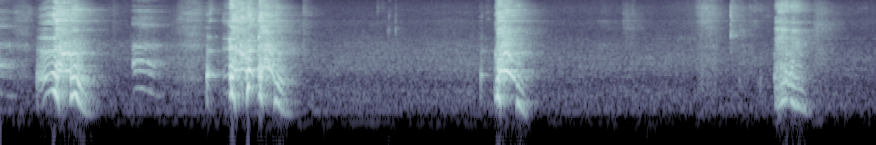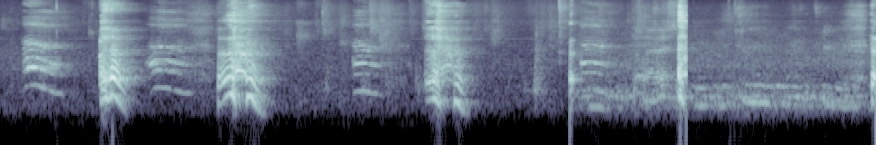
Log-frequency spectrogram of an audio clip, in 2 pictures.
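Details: About seven sharp, deliberate voluntary adult coughs, with a baby's babbling and fussy cries between them; the baby dislikes hearing people cough.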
